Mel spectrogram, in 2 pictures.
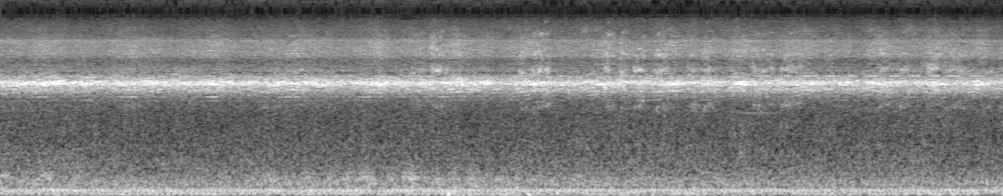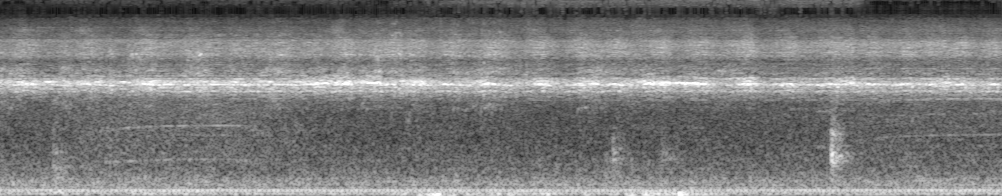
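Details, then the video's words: A daytime insect chorus in the open air: an even, piercing high buzz holds throughout, with a faint whistled note and a few soft knocks and rustles of wind near the end. "Wind and Insects"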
